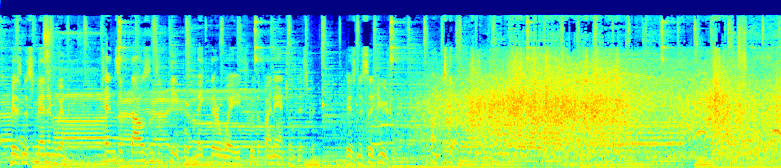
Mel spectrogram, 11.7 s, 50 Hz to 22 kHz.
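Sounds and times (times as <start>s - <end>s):
speech: 0.2s - 8.0s
low-flying airplane roaring overhead: 5.6s - 11.7s.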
